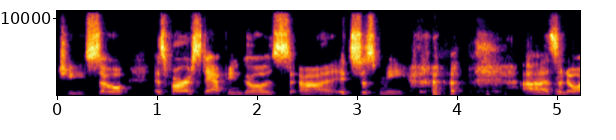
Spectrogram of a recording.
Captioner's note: laughter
